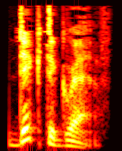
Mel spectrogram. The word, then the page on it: dictograph: British English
